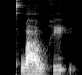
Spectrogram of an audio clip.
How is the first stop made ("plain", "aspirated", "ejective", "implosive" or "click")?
aspirated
